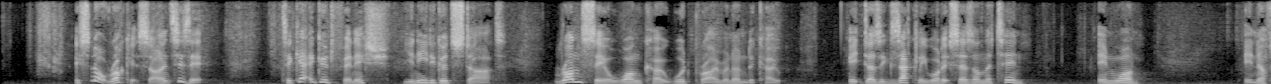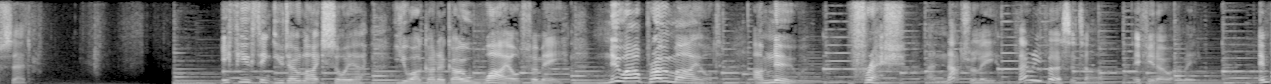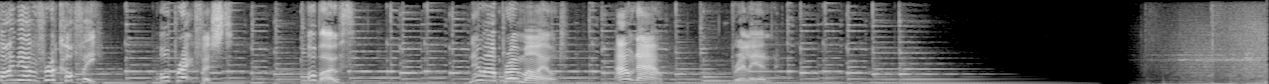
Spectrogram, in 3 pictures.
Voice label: Commercial Reel

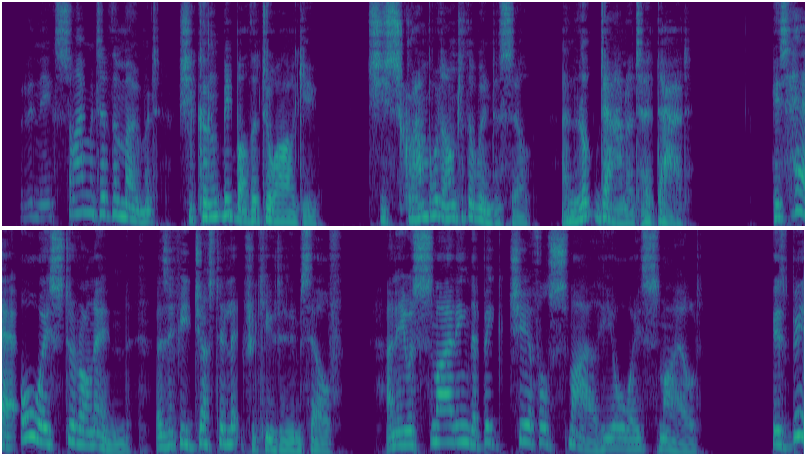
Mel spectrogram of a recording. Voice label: AUDIOBOOK; TILLY AND THE TIME MACHINE

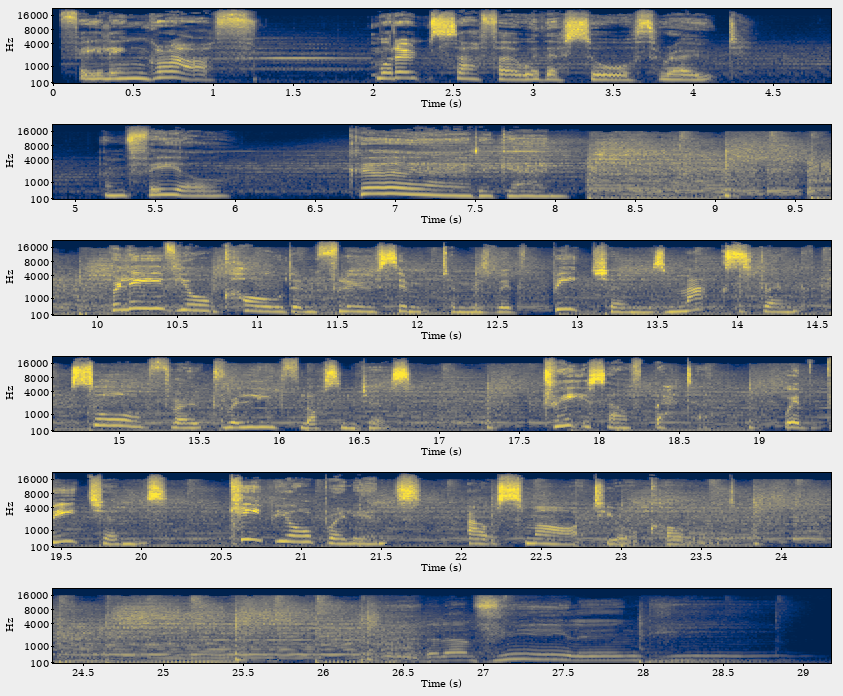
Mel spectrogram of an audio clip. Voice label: SORE THROAT

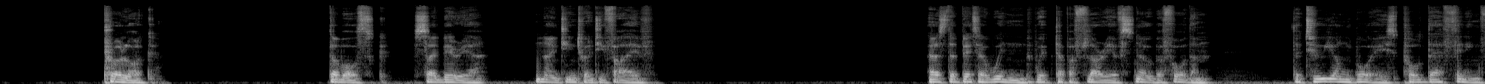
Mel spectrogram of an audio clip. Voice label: Audiobook; Atlas-The-Story-of-Pa-Salt

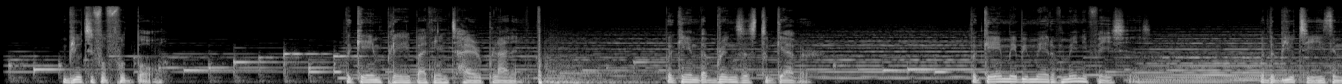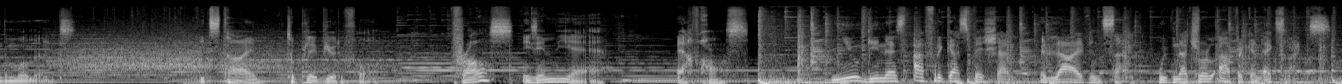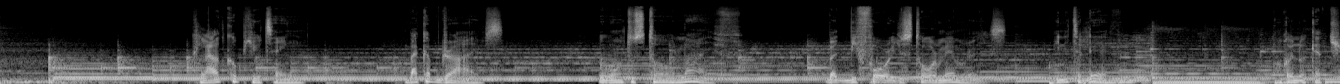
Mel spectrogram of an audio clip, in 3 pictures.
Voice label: Commercial Voicereel

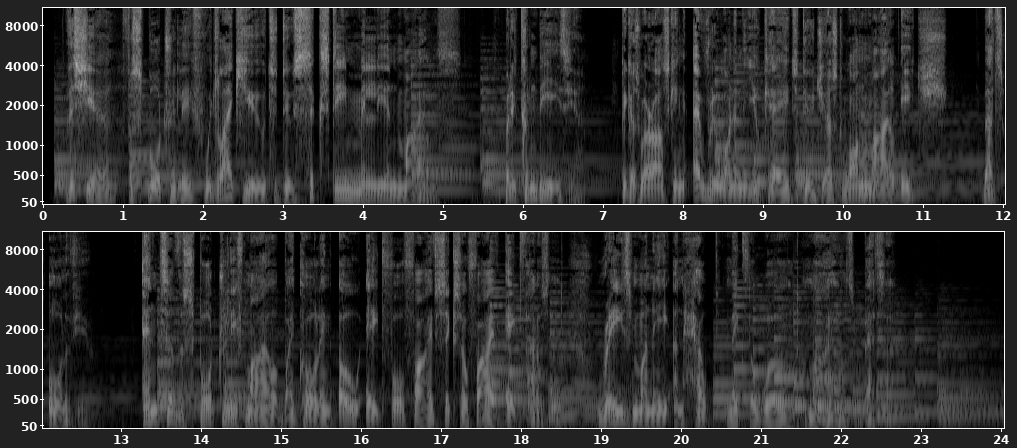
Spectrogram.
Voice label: STRAIGHT SENSITIVE APPEALING; SPORT RELIEF

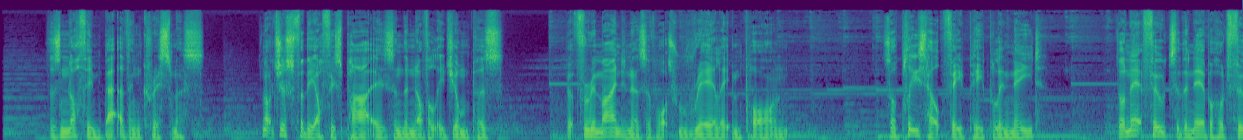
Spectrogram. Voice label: COMMERCIAL Foodbank; Tesco Foodbank

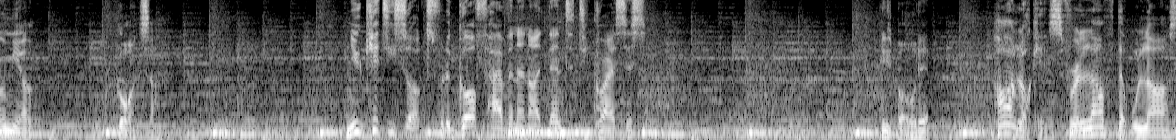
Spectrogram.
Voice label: Christmas Advert; eBay; Survive The Disco

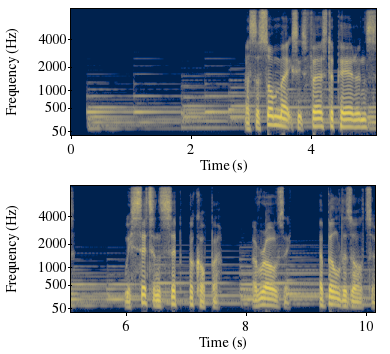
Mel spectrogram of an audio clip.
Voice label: Tea commercial; Yorkshire Tea

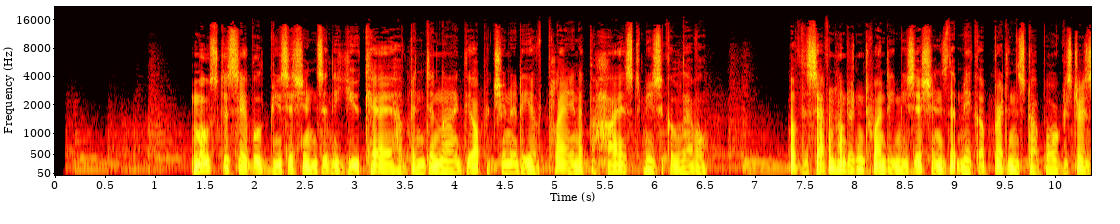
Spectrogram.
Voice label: narrative; British Paraorchestra

